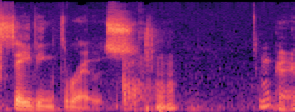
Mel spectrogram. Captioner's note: dice rolling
